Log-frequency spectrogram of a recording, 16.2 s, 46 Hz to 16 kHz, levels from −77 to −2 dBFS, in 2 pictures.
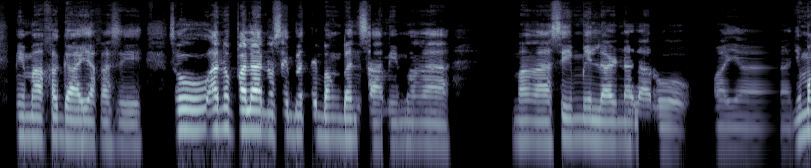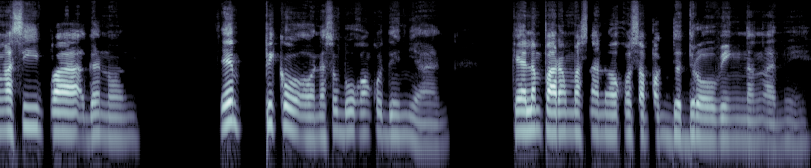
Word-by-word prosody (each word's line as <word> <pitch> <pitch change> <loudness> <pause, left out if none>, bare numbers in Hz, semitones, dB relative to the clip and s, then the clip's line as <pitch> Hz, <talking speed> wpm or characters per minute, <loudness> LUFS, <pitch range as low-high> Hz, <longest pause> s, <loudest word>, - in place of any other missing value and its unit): may 140 -1 -8
mga 135 -1 -1
kagaya 125 -3 -1
kasi. 110 -2 -9 0.3
So 175 0 -1
ano 185 +1 +3
pala 175 +1 +7
'no, 155 -2 -3
sa - - 0
iba't 145 0 -6
ibang 135 -1 -7
bansa 130 -4 -2
may 110 - -12
mga, 110 -1 -8 0.6
mga 120 -1 -6
similar 125 -2 -2
na 115 - -5
laro, 95 -4 -11 0.2
ayan. 95 -1 -17
Yung 140 - -9
mga 170 0 +5
sipa 165 -4 +6
gano'n. 135 -2 -8 0.8
'Yan 225 +2 +7 0.3
piko, 180 -9 0
oh, - - -7
nasubukan 155 +2 -4
ko 160 -2 -10
din 145 -2 -11
yan. 110 -2 -12 0.7
Kaya 170 0 +5
lang 175 0 +2
parang 160 -1 +8
mas 160 -2 0
ano 150 -2 -2
ko 155 - -6
sa 150 -1 +1
pagdo-drawing 135 -3 -4
ng 120 +1 -8
ano, 110 0 -10
eh, 110 -1 -21
135 Hz, 150 wpm, -21 LUFS, 115-160 Hz, 0.8 s, parang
